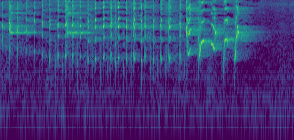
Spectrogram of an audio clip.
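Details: Lovebird singing prolifically (gacor) with high emotion, used as a tutor recording for training pet birds: a fast train of harsh, buzzy chirps repeated several times a second, ending in squeaky whistled notes before fading out.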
